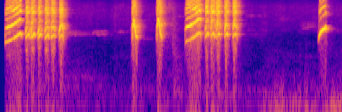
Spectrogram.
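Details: White-rumped shama of the Medan type, singing loudly as a lure to provoke other shamas: dense bursts of rapid, rich, high chattering notes, separated by short silences and single sharp upswept whistles.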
